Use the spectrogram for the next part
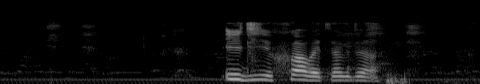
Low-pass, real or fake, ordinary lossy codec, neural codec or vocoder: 7.2 kHz; real; none; none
